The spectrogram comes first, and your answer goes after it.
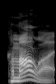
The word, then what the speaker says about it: Kamala: that if you botch kamala harris's name if you put the emphasis on the wrong syllable this means that you are a racist so if you call her kamala as opposed to kamala this means you're a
